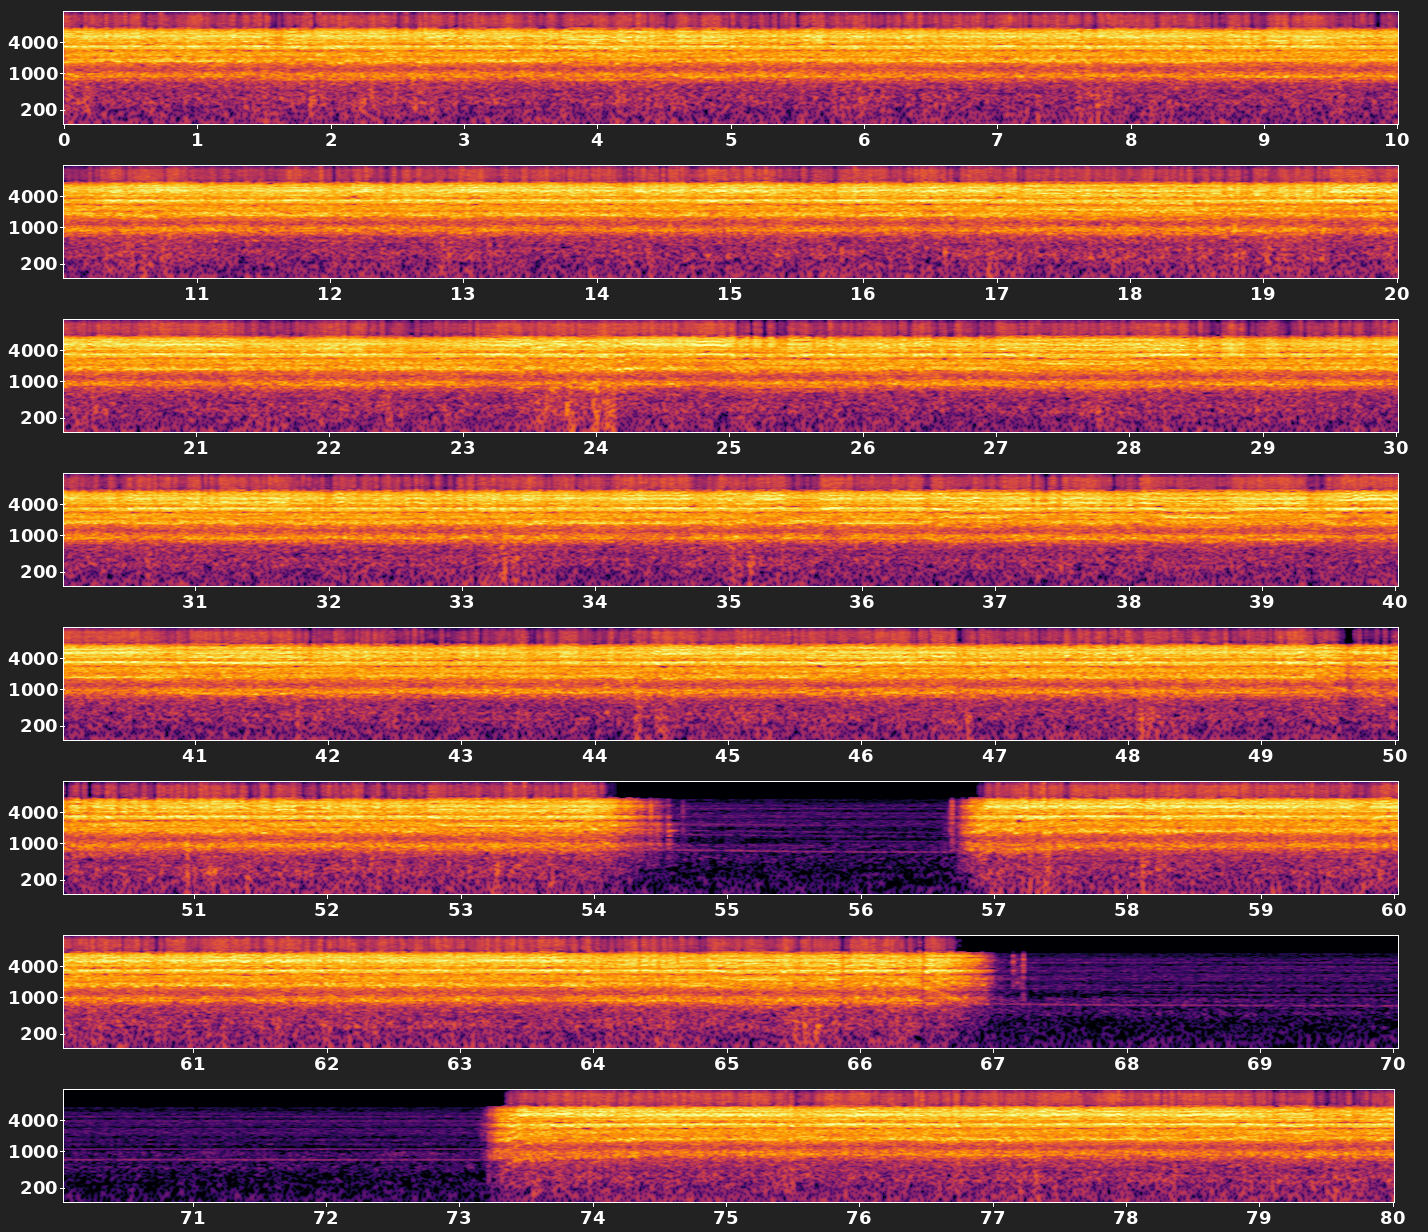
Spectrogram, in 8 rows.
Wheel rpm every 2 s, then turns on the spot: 230, 230, 230, 230, 230, 230, 230, 230, 220, 220, 230, 230, 230, 220, 230, 230, 230, 230, 230, 220, 230, 230, 230, 230, 200, 210, 200, 10, 150, 230, 230, 230, 220, 20, 0, 0, 170, 230, 230, 220.
none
